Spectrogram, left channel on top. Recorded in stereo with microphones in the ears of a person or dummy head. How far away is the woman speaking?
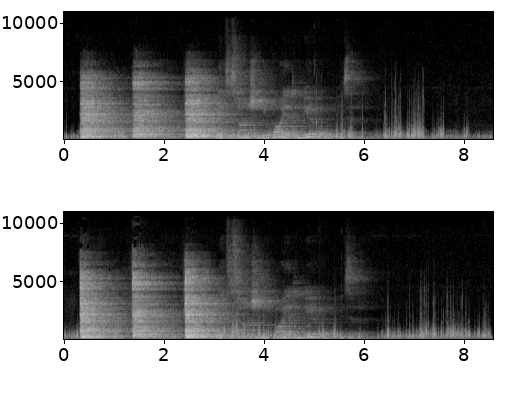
About 0.7 m.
